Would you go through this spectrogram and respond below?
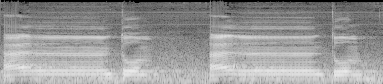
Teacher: Ikhfa hakiki. Suara nunnya samarkan kepada makhraj huruf ta. Dari mana? Yaitu ujung lidah kita menempel dengan antara gusi atas dengan gigi seri atas. Kemudian pada lafal in an an bukan ang tapi antum antum sesuai dengan huruf ta yang tipis.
